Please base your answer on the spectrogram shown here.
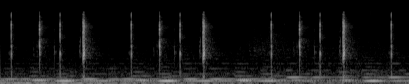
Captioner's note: suspenseful music; pen clicking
